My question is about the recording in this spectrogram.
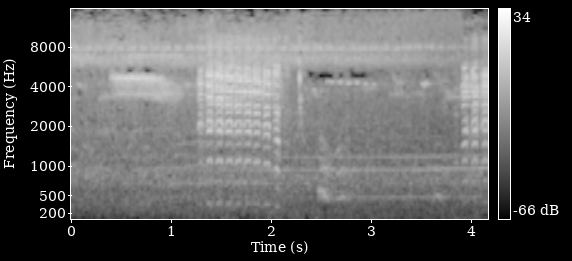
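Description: A goat bleating twice, a quavering, rapidly pulsing call about a second in and again at the very end. A brief high whistle comes before it, about half a second in.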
